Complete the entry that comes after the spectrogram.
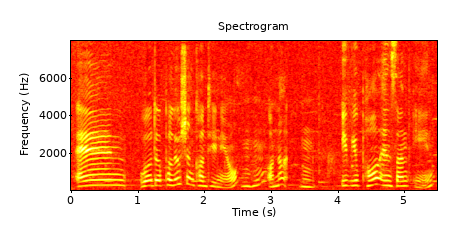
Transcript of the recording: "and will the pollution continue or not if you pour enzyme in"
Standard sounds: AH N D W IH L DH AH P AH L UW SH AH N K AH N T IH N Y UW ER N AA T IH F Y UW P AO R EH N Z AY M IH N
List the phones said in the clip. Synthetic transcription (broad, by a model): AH N W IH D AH P AH L UW SH AH N K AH N T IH N Y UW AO N AA T IH F Y UW P AO L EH N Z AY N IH N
